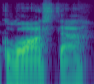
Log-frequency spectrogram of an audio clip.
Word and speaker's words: Gloucester: Someone said Gloucester.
